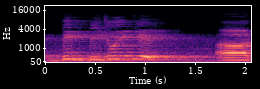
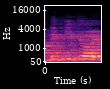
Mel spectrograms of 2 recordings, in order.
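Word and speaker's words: দিগ্বিজয়ী: এই জন্য দিক বিদিক, অনেকে দিক বিজয়ীকে দিগ্বিজয় বলে, এটা হবে না, আমাদের মূল উচ্চারণ করতে হবে দিক বিজয়ী।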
